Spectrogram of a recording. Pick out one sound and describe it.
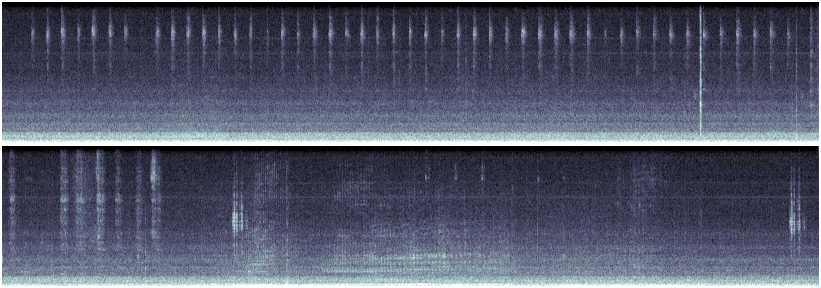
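Tyres roll over asphalt.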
